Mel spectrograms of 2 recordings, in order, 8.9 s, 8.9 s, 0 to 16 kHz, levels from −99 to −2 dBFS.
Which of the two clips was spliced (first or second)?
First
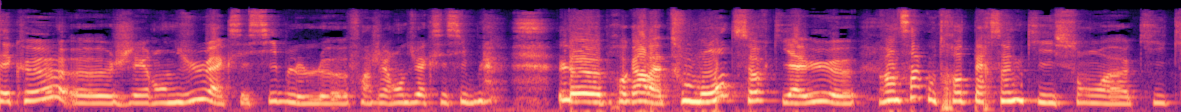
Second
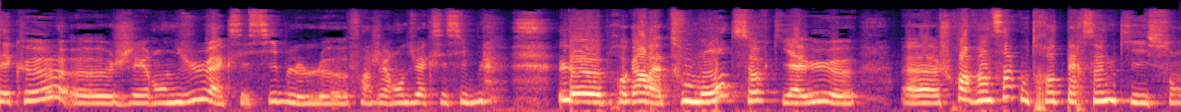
first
